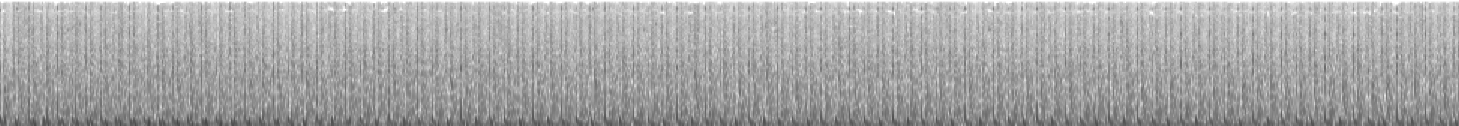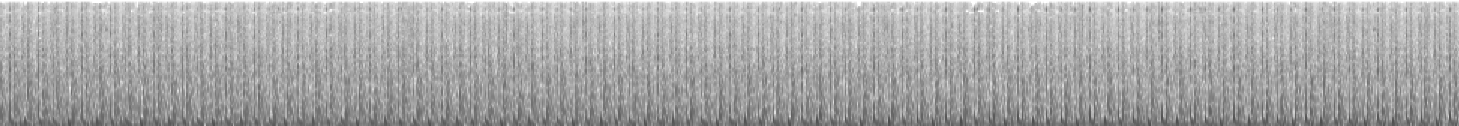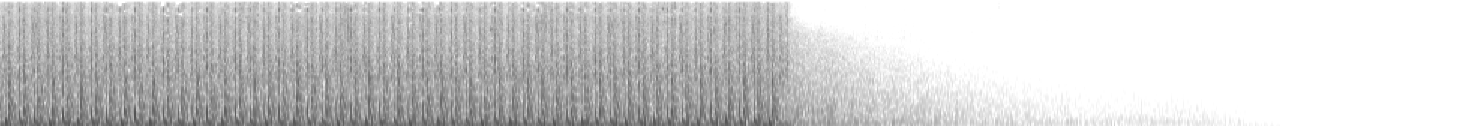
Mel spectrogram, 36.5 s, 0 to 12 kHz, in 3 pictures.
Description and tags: Made this in bitwig, i used 17 different layers to make this. A kick drum is added before the gunshot to add punch. Sub bass is synthesized for the deep lowend, 30-50hz. All layers were selected for certain frequencies using eq and then processed together with multiband compression. Shell sounds, mechanical noises were added for more depth.
Using automation, the pitch, decay, and phase of every single layer used other than the subbass, morph to give life to the sound loop, and not sound robotic.
Even though it "might" sound real, its an illusion of sounds being played from a midi clip.
fire, firing, loop, sniper, war, fps, weapon, live-fire, gun, bullet, shooter, army, killing, rifle, gunshot, shot, technology, attack, shooting, shoot, Machine, soldier, projectile, pistol, warfare, military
